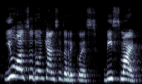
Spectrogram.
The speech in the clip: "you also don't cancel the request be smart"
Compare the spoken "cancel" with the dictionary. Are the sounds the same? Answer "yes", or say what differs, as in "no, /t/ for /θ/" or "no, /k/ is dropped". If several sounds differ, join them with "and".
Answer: yes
